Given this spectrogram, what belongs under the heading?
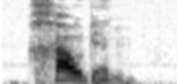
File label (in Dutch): "gouden", Dutch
